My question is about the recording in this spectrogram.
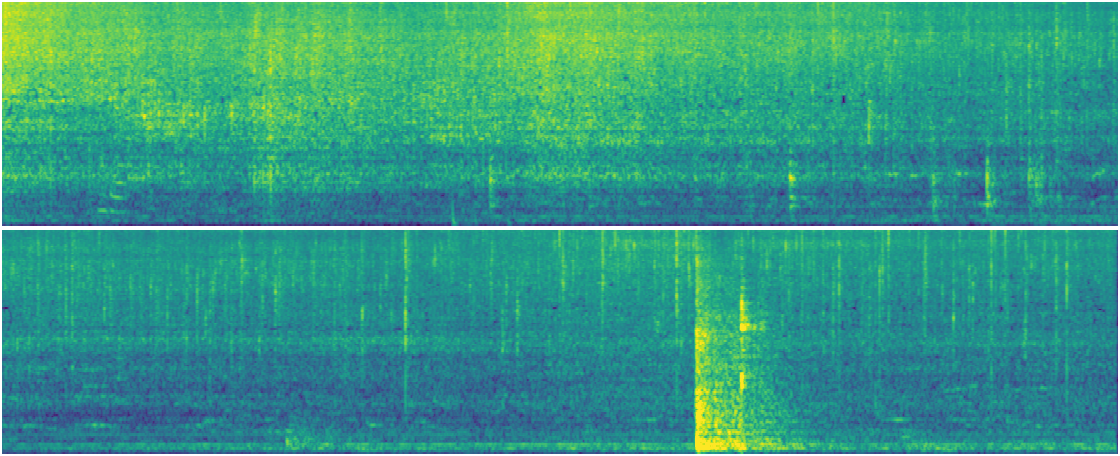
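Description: Crushed garlic, ginger, onion and green chilli tipped into hot oil in a steel kadai: a sudden loud sizzle that slowly dies down as the mix fries and is stirred with a ladle. A couple of sharp knocks come near the end.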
